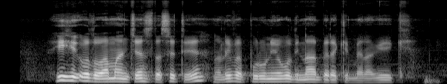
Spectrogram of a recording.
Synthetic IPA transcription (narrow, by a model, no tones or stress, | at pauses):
hihioðowamant͡ʃɛns̬ðasɪtenalivapuɾunioɣoðinabɛɾɛkɪmɛlaɣeke̥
